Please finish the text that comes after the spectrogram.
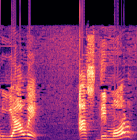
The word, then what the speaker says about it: Yahweh: while inclining to view the pronunciation Yahwe as the more correct way we have the form Jehovah because of people's familiarity with it since the 14th century niyo tagalugin natin bagaman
